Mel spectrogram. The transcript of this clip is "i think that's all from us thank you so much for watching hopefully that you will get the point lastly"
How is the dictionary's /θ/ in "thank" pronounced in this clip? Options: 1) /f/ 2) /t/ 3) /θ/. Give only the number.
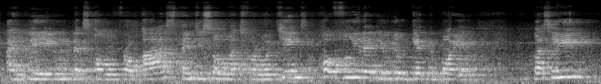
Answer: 2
